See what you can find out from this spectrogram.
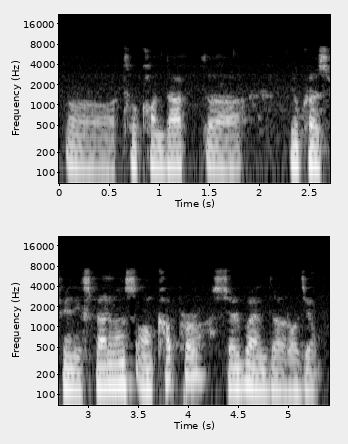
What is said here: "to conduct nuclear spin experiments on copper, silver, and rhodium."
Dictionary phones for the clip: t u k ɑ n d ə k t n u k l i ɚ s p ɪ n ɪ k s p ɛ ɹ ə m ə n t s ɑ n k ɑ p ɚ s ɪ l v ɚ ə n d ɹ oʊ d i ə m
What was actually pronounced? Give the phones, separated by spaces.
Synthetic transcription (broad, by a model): t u k ɑ n d ə k t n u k i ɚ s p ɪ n ɪ k s p ɛ ɹ ə m ə n t s ɑ n k ɑ p ɚ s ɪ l b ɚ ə n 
